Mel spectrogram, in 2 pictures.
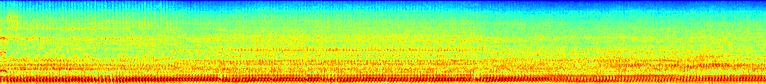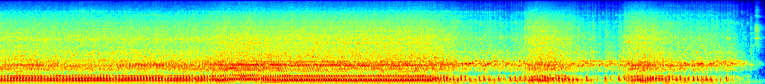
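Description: A homemade outboard motor built from a lawn mower engine runs steadily for the whole stretch, loud and close, a droning small-engine chug whose pitch shifts slightly partway through, then falters near the end.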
